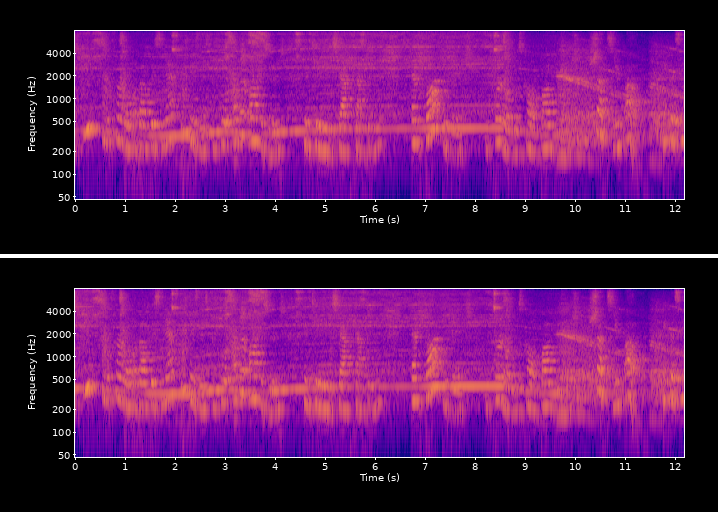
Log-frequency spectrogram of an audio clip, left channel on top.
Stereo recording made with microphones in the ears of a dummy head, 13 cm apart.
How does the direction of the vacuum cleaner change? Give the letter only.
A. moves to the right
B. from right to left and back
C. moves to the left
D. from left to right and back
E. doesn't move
C.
